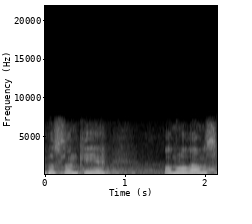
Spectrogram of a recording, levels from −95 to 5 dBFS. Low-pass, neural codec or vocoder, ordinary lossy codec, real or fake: 7.2 kHz; none; Opus, 16 kbps; real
